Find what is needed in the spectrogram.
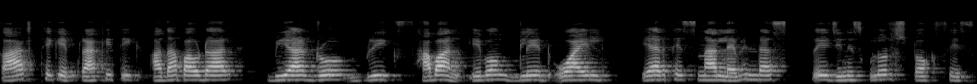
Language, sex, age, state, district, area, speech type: Bengali, female, 30-45, West Bengal, Jalpaiguri, rural, read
